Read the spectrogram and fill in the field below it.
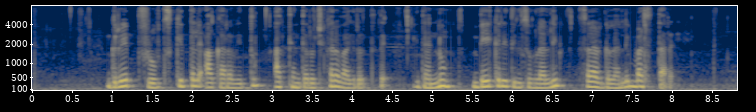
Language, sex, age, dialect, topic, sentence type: Kannada, male, 18-24, Mysore Kannada, agriculture, statement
